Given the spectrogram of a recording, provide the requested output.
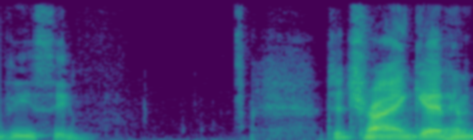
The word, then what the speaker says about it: Vesey: to Jimmy VC by Vesey Street I call it Vesey Street but I think we pronounce his name VC to try and get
